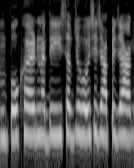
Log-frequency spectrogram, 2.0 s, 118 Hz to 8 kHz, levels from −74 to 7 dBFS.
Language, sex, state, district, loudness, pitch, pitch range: Maithili, female, Bihar, Samastipur, -17 LUFS, 265 Hz, 260-275 Hz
